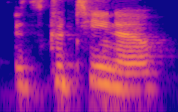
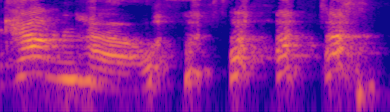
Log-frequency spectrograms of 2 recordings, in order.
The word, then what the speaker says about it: Coutinho: I'll let pronounce her last name for you. Yeah, it's Coutinho. Oh gosh, I would not have said that right. That's okay. I would have said Coutinho.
